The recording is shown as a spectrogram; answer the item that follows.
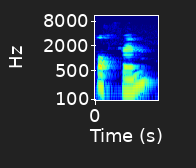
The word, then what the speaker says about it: often: T isn't always pronounced soften and often both have silent T's H you will find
